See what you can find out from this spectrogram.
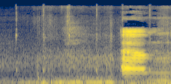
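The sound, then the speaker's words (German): Low, steady engine rumble of a car driving between villages, with a brief higher whirring whine rising over the drone partway through. “Wir fahren von Dorf zu Dorf, bis wir schließlich in dem kleinen Örtchen ankommen, wo der Rocker mit Decknamen Tom wohnen soll.”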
